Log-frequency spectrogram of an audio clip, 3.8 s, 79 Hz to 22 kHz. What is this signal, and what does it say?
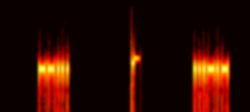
Morse code, heard as a keyed tone, about 36 wpm, 700 Hz. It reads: 7 <SK>
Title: Single Character (Letter:Number:Punctuation:Prosign) Alt 35wpm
